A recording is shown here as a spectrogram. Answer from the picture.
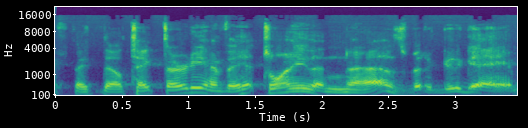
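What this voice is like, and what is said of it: Impression of coach Cal. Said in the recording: “which is exactly what Cal will say ... That's a pretty good impression right there.”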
